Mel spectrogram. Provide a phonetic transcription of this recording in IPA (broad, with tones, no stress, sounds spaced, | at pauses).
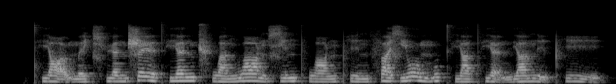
t̪ʰ j ɑ̰˨˩ ʊ̯ m e˦ ɪ̯ t͡ɕʰ ɥ ɛ˧˥ n ʂ e˥˩ ɪ̯ t̪ʰ j ɛ˥ n ʈ͡ʂʰ w a˧˥ n w ɑ˥˩ ŋ ɕ i˥ n pʰ w ɑ˧˥ ŋ pʰ i˧˥ n f ä˥˧ ɕ j o˥˧ ʊ̯ m u˥˩ t̪ʰ j ä˧˥ t̪ʰ j ɛ̰˨˩ n̪ j ä˥ n̪ ḭ˨˩ pʰ i˥˩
